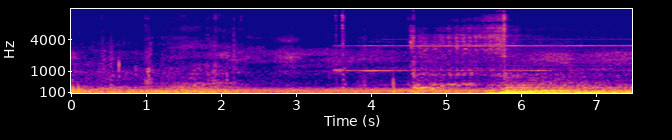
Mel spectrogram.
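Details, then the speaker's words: 1991 Chevy C1500 (181,000 miles on the odometer, engine about 2,000) with new fuel tank, pump and filter: starter whirs, engine catches and settles into a steady, even idle. "Is that pretty? Oh, it sounds good. She's a runner."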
